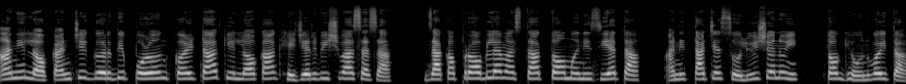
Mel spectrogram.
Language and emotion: Goan Konkani, neutral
